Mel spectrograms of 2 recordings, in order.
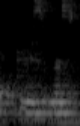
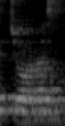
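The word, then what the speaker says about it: chorus: Christmas song होता है, Christmas का गीत होता है एक प्रकार का। कोरस, इसे चोरस ना पढ़ के कोरस पढ़ेंगे, ग्रुप सॉन्ग होता है, ग्रुप ऑफ सॉन्ग, समूह गान।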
